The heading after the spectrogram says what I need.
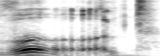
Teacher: So the letter R is silent here.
